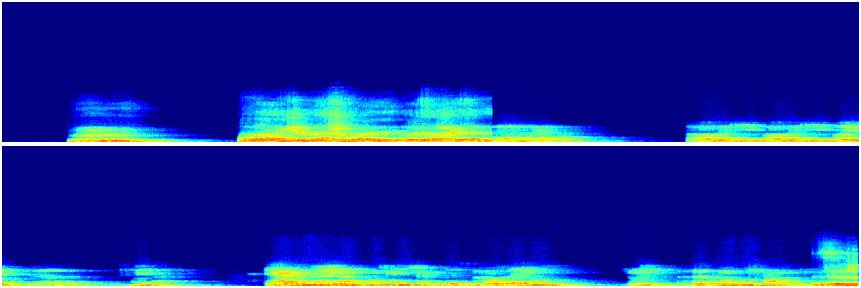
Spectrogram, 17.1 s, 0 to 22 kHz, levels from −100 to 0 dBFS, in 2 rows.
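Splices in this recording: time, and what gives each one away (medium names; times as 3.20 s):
4.90 s: sound stops dead
7.64 s: repeat of the last 0.7 s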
